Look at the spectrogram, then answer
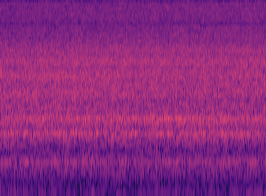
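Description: A hair dryer roars with a constant, loud, close airflow hiss while a round brush works through hair during a salon blow-dry.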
